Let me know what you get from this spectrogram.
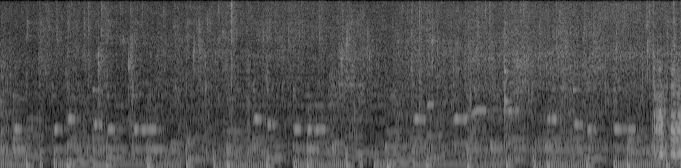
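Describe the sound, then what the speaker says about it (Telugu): Green chillies and onion pieces frying in a home kitchen pan for chole, a steady sizzle with a stirring clatter throughout and occasional utensil knocks, close and continuous without talk. "పచ్చిమిర్చి, ఉల్లిపాయ ముక్కలు వేసుకుని పచ్చివాసన పోయి దోరగా వచ్చే వరకు వేయించుకోవాలి."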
